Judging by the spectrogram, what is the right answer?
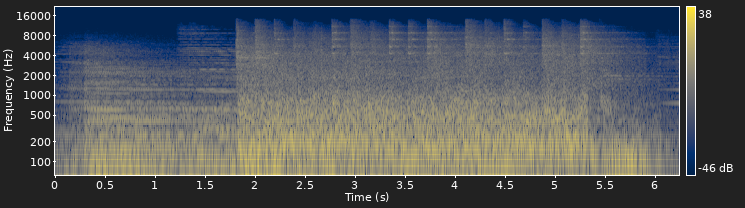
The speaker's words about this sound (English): Chucky and Andy are on the train, which crosses a bridge.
